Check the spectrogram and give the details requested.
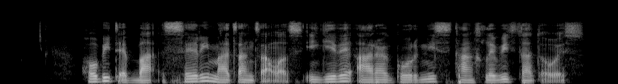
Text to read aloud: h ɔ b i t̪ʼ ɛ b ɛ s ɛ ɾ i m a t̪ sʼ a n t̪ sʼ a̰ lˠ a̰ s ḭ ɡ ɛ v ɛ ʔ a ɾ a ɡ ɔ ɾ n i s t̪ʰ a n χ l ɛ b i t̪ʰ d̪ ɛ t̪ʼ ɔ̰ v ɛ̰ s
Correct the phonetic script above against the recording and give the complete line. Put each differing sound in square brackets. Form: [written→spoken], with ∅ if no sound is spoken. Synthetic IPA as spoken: h ɔ b i t̪ʼ ɛ b [ɛ→a] s ɛ ɾ i m a t̪ sʼ a n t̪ sʼ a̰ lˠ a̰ s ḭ ɡ [ɛ→i] v ɛ ʔ a ɾ a ɡ ɔ ɾ n i s t̪ʰ a n χ l ɛ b i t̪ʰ d̪ [ɛ→a] t̪ʼ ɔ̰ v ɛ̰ s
